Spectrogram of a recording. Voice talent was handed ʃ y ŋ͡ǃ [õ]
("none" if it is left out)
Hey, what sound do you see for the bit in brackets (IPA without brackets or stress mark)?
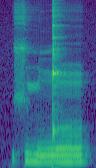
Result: õ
